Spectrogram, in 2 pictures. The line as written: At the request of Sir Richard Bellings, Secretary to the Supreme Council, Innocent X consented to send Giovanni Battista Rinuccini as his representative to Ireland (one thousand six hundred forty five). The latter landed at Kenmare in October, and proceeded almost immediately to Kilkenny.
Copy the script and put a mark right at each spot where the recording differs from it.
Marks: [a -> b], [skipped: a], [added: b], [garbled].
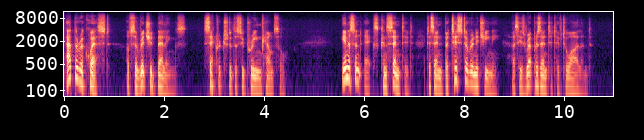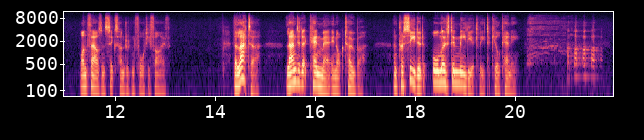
At the request of Sir Richard Bellings, Secretary to the Supreme Council, Innocent X consented to send [skipped: Giovanni] Battista Rinuccini as his representative to Ireland (one thousand six hundred forty five). The latter landed at Kenmare in October, and proceeded almost immediately to Kilkenny.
